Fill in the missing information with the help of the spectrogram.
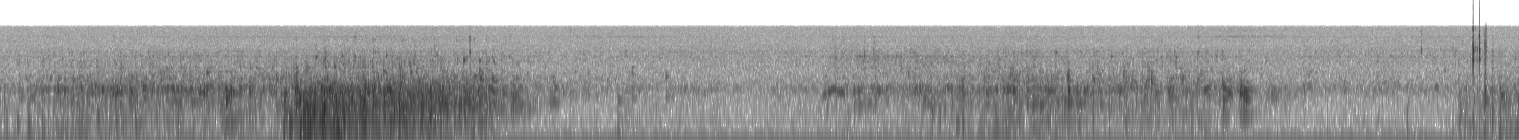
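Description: Scuba divers' exhaled bubbles from their regulators, heard underwater: a loud rush of bubbles about three seconds in lasting about two seconds, then a longer, lighter run of bubbles later, over a steady underwater hiss. A sharp click near the end.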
